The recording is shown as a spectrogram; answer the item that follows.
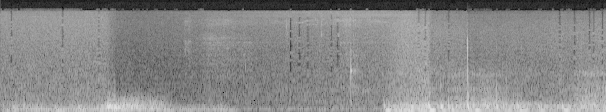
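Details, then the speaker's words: Stethoscope auscultation at the lung apices in a nursing respiratory assessment: soft, low rustling breath sounds rising and fading with quiet pauses, normal vesicular breath sounds. "At the apices of the lungs, you will hear vesicular sounds."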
